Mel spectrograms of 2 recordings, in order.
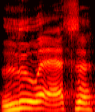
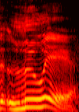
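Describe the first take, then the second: First: The name ends with an s sound. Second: The name ends with an ee sound. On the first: The speaker calls it wrong. "It's not Lewis" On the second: The speaker calls it right. "it's Louis. L-O-U-E-Y"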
